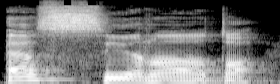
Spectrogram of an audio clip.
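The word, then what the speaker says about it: الصراط: Si on avait commencé par ce mot, on aurait dit as-sirata, as-sirata. Mais comme on est en plein milieu de la lecture, déjà, il saute, donc on ne le prononce pas.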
